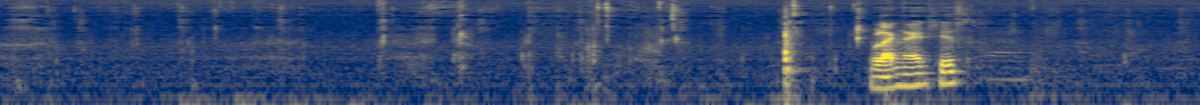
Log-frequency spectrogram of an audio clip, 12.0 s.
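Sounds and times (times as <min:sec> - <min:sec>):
person chewing: 0:00.1 - 0:07.4, 0:08.2 - 0:08.7.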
